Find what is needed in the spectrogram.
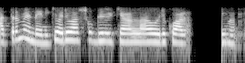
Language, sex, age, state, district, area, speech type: Malayalam, female, 30-45, Kerala, Ernakulam, rural, conversation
